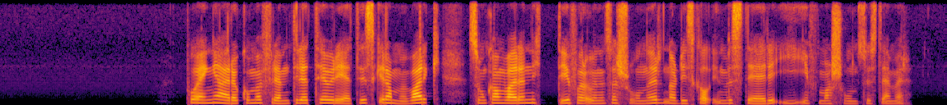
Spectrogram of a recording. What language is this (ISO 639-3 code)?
nor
